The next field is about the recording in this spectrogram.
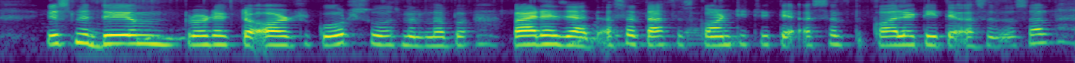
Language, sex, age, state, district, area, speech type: Kashmiri, female, 18-30, Jammu and Kashmir, Kupwara, urban, spontaneous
